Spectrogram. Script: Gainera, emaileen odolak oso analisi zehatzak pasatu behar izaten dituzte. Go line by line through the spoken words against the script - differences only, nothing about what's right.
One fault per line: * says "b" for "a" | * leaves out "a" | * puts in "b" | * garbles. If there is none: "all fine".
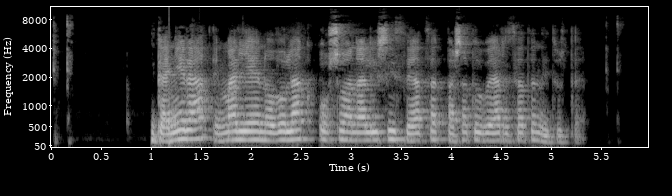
all fine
